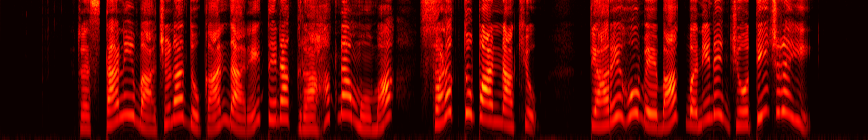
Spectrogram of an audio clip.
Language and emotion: Gujarati, surprised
